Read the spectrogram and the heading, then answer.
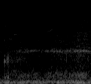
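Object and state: Nothing is struck.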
